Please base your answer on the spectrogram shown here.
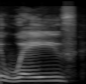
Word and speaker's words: waive: To waive es decir, renuncio esto Y este wave se escribe, se pronuncia igual que saludar con la mano, pero es W-A-I-V-E, right?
